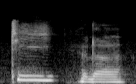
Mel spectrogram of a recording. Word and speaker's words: Tittabawassee: We are looking at how to pronounce Tittabawassee. Tittabawassee. Tittabawassee. Tittabawassee. Tittabawassee. Tittabawassee. Tittabawassee. Tittabawassee. What's weird is that, like, you just have to say Tittabawassee. Tittabawassee. It's on the wa. That's the emphasis.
